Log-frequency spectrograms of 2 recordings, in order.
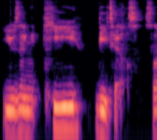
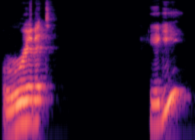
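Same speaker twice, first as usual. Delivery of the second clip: high, loud playful ribbits; cheerful pretend frog croak; Piggy croaking; 6 semitones higher, 5 dB louder than usual.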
